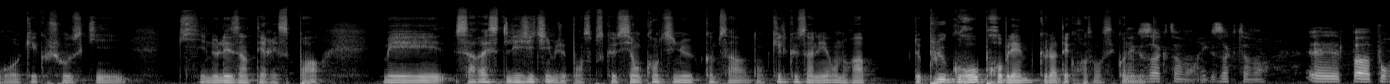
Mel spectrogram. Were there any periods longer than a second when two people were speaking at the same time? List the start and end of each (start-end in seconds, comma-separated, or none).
none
